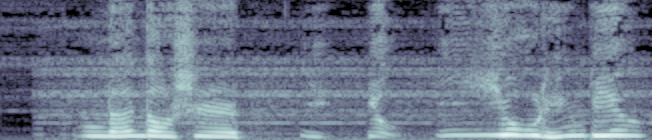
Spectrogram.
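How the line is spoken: Stammering question. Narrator (Chinese): 结结巴巴的问霍顿

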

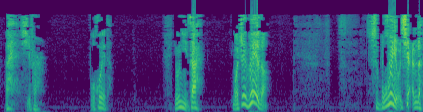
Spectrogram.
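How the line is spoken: Sighing. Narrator (Chinese): 我就叹了口气说

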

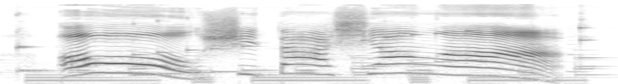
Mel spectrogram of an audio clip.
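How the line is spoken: Shouting in sudden realization. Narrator (Chinese): 玛丽马上就明白了，她大喊起来

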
